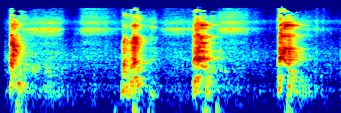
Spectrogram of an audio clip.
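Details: Male dog barking at himself: four short, sharp, rough barks, each about one second apart with a quick bright onset and brief fade, in a quiet indoor setting.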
